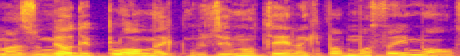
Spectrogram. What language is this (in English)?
Portuguese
